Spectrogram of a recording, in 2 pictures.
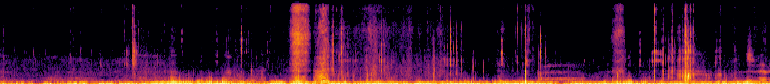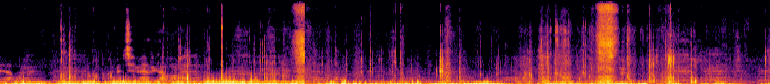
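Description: Wind buffeting the microphone as a steady low rumble, over scattered clicks and rustles of gloved hands handling fishing line and lures. Near the end, a plastic tackle box of soft-plastic lures is handled.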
